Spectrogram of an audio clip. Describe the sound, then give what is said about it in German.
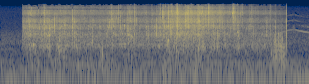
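A dog runs through shallow river water, splashing and sloshing steadily for about five seconds, fairly loud, then the sound cuts off abruptly. No voices. “Aber da der Fluss eigentlich auch keine Geräusche macht, musste mein Hund einmal durchlaufen.”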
